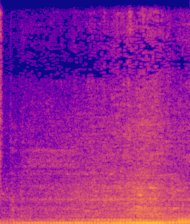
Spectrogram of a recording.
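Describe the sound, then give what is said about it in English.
A motorcycle engine revs with a low, throaty drone, its pitch climbing slightly as it grows steadily louder, as if approaching. “I hate people on their motorcycles.”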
